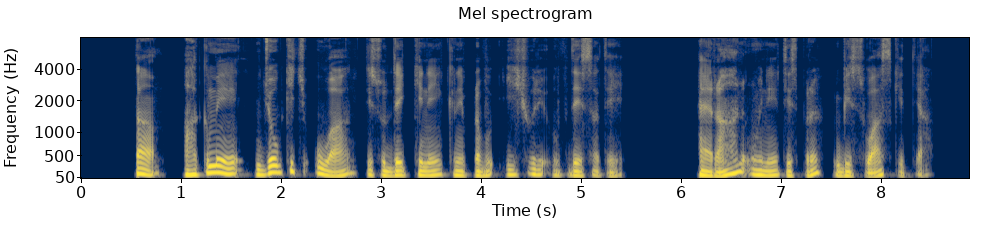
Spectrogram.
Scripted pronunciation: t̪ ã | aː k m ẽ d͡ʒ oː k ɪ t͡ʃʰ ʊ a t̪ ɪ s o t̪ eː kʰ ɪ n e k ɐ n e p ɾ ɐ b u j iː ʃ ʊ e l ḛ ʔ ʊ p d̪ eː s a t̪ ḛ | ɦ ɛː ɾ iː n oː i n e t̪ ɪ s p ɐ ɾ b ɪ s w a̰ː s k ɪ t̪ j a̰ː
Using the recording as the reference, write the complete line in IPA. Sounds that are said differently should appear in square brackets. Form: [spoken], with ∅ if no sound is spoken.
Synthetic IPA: t̪ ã | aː k m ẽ d͡ʒ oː k ɪ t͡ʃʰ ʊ a t̪ ɪ s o [d̪] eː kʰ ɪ n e k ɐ n e p ɾ ɐ b u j iː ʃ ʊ e [ɾ] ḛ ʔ ʊ p d̪ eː s a t̪ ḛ | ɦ ɛː ɾ [aː] n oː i n e t̪ ɪ s p ɐ ɾ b ɪ s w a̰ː s k ɪ t̪ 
